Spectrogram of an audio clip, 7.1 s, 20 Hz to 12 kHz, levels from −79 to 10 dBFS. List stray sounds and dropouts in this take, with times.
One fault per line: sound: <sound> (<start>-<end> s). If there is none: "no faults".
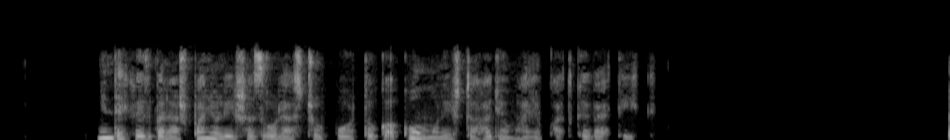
no faults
